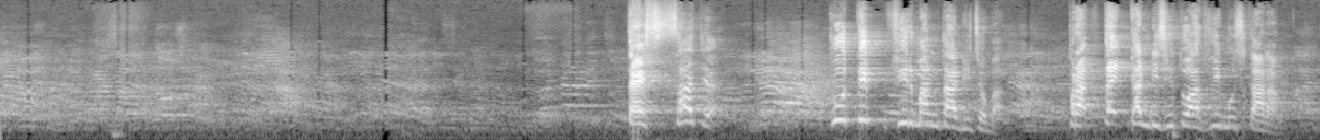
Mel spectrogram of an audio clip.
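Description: A middle-aged man preaches with animation through a microphone and loudspeakers.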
